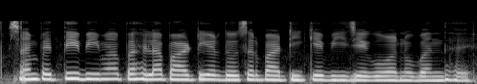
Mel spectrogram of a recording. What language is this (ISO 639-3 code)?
mag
